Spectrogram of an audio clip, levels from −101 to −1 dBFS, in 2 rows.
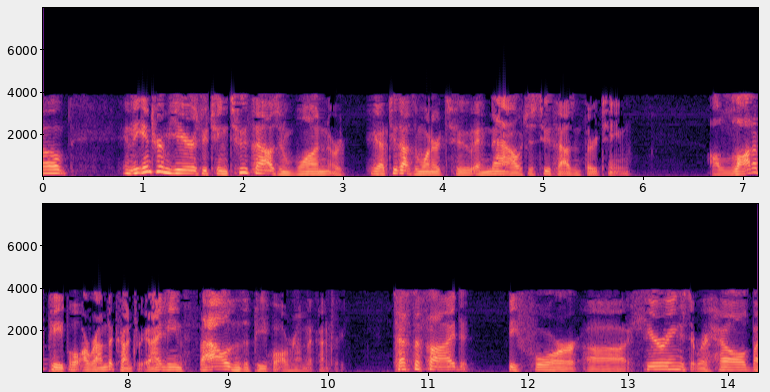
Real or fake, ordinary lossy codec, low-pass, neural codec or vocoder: real; AAC, 16 kbps; 7.2 kHz; none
